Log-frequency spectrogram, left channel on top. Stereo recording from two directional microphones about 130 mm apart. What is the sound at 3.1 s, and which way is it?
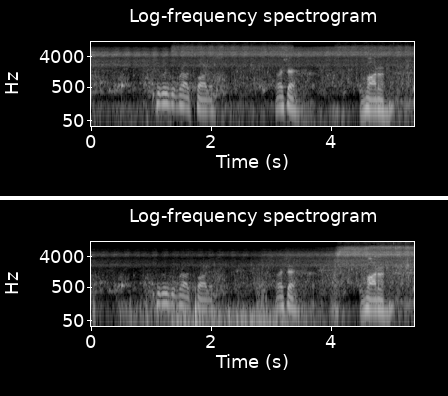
Speech, 45° left (ahead or behind).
